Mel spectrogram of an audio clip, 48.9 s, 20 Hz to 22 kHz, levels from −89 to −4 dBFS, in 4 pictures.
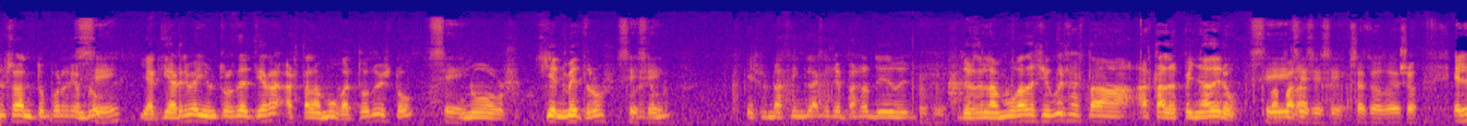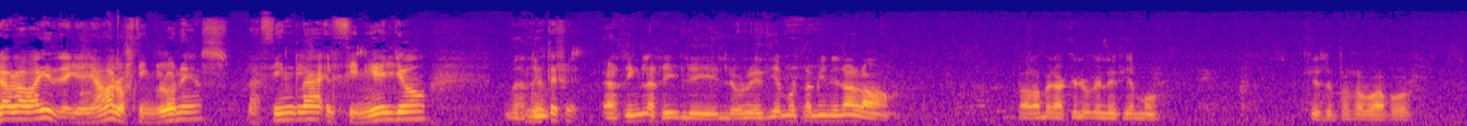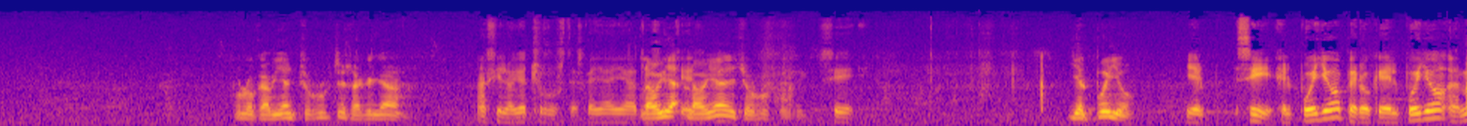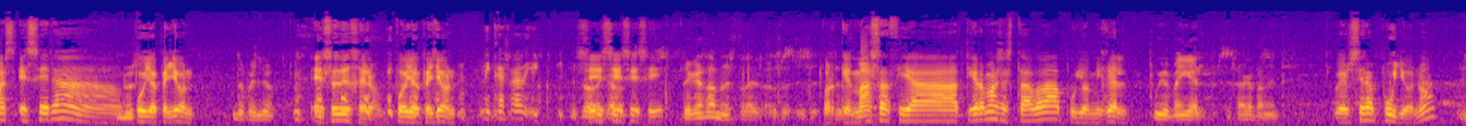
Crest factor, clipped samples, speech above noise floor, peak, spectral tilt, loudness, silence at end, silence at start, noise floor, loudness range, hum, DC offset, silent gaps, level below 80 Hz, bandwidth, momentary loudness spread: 24 dB; under 0.1%; 26 dB; 0 dBFS; -3.5 dB/octave; -22 LUFS; 0 s; 0 s; -48 dBFS; 10 LU; none; under 0.1%; none; -62 dBFS; 16 kHz; 15 LU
